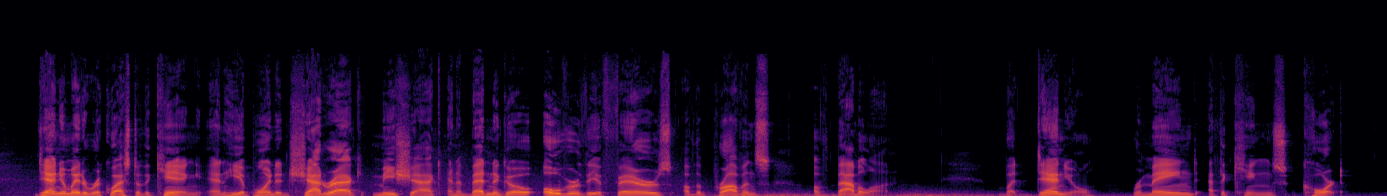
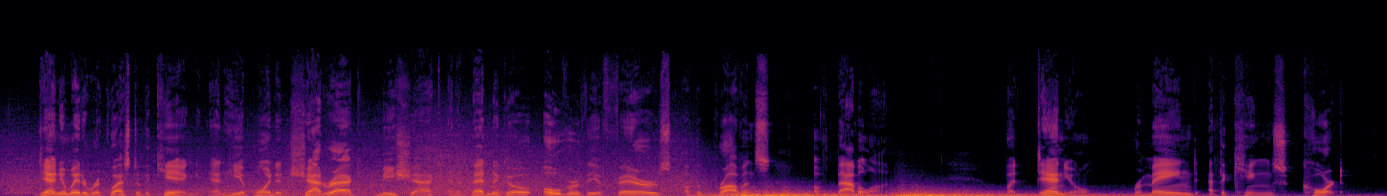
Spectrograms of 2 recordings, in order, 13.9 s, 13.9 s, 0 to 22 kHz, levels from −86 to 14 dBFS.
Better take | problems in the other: first | rain or running water; loud; throughout; 4 dB below the speech; faint in the first

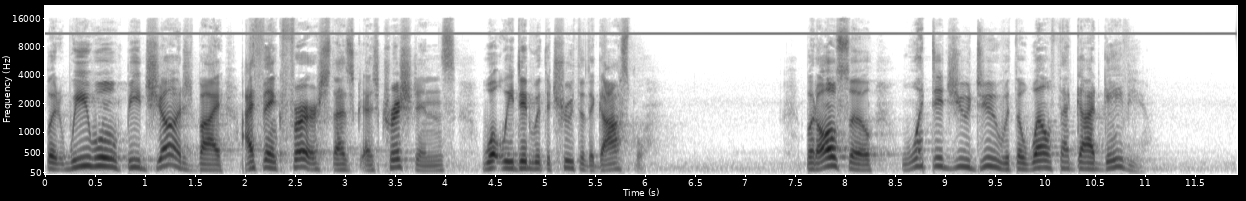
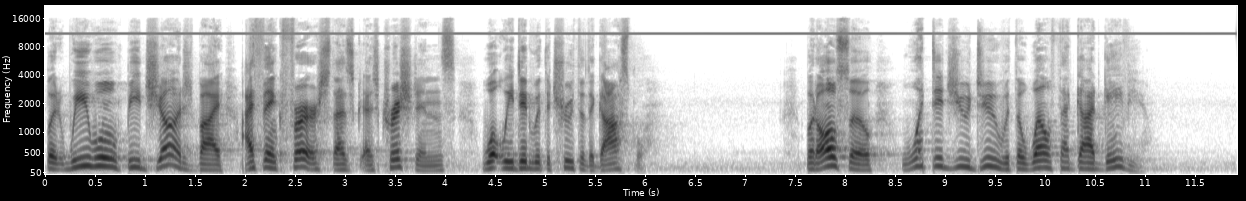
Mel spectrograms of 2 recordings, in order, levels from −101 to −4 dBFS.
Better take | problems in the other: neither | high-pitched whine; noticeable; throughout; 11 kHz, 15 dB below the speech; the same in both

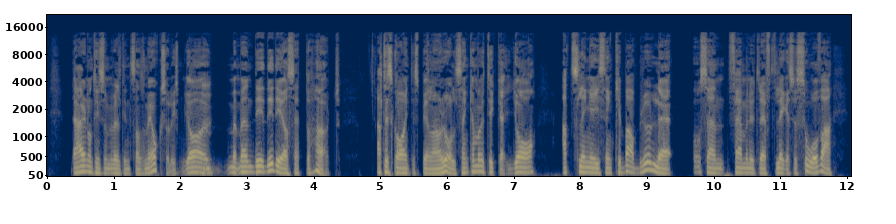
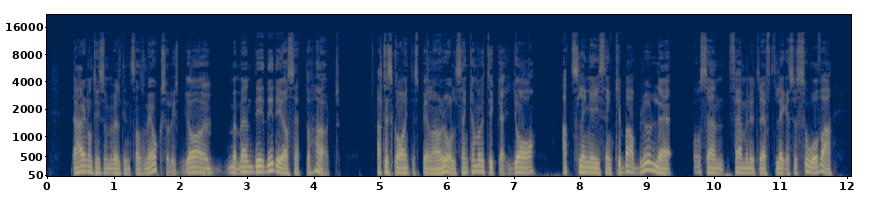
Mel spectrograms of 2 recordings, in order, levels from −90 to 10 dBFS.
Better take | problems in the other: first | muffled; slightly; fading above 1 kHz

